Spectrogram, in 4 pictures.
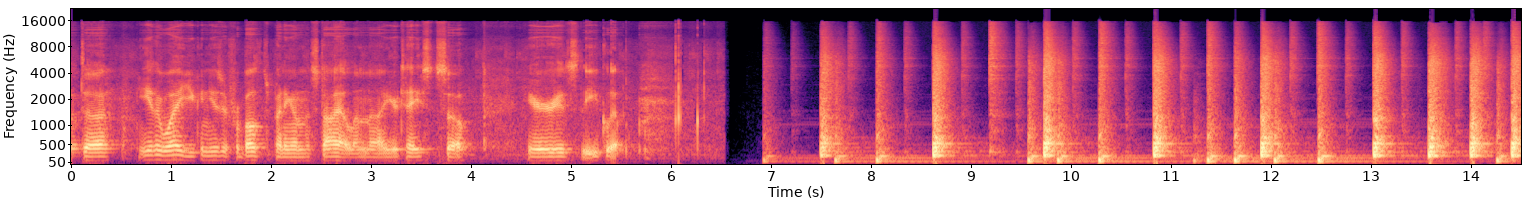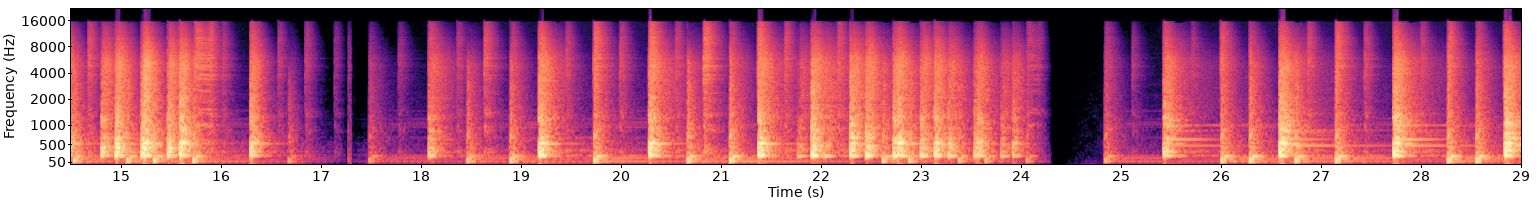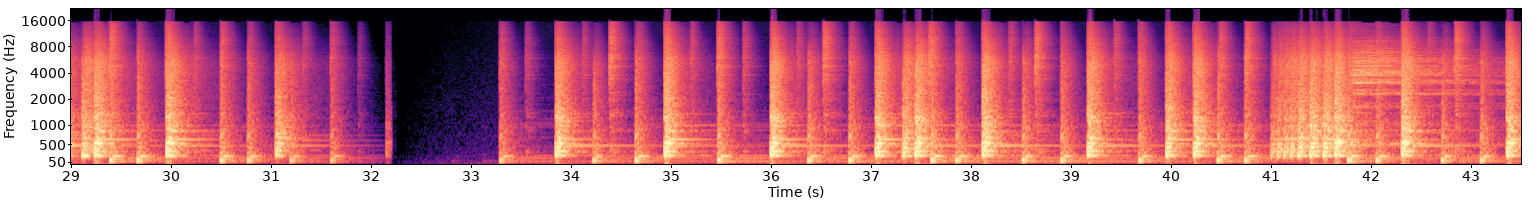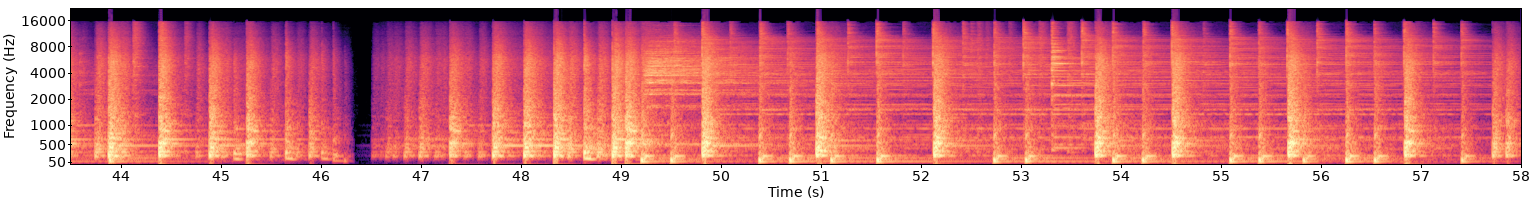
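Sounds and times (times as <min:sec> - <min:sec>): drum kit grooves with fills: 0:06.9 - 0:32.2, 0:33.3 - 0:58.0
crash cymbals: 0:49.4 - 0:57.7.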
